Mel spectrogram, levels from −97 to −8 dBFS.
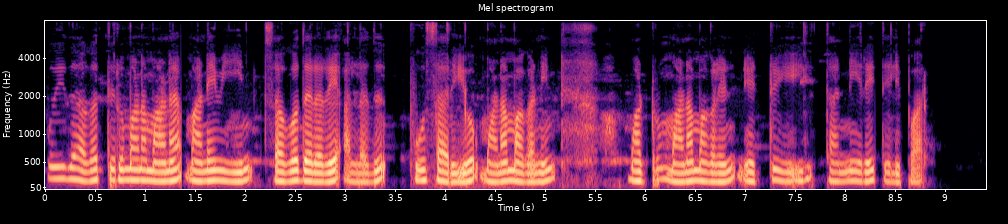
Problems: background conversations at intervals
